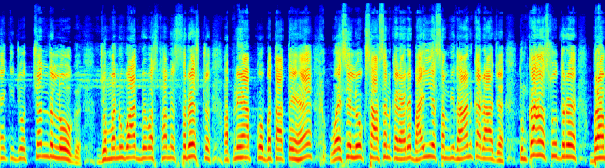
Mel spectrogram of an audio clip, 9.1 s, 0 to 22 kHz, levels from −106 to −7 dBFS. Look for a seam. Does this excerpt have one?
no; 0 cuts

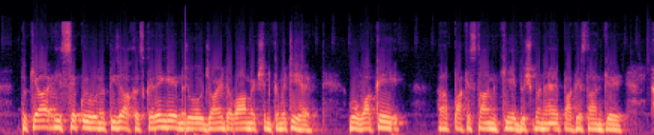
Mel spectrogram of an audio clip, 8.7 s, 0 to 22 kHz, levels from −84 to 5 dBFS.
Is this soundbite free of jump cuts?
no; 1 cut; at 2.5 s

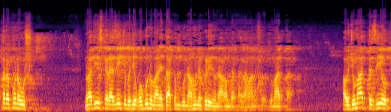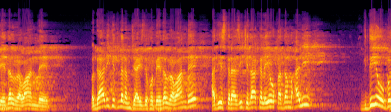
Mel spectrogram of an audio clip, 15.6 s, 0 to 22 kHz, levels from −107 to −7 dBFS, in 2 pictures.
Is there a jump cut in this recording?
yes; 1 cut; at 5.0 s

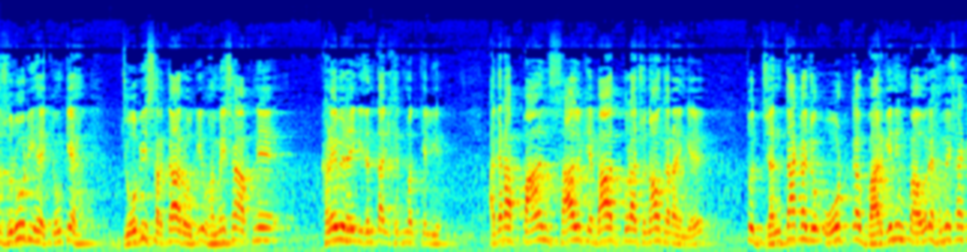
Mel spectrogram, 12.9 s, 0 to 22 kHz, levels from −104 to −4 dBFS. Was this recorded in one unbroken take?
yes; 0 cuts

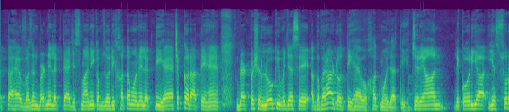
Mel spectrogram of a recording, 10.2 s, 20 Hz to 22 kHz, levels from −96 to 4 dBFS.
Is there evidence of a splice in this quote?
yes; 2 cuts; at 3.6 s, 8.2 s

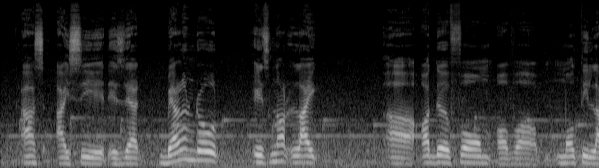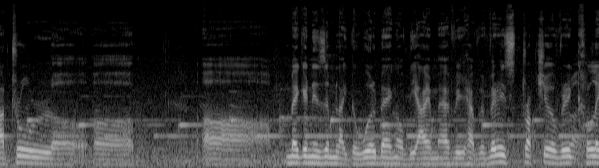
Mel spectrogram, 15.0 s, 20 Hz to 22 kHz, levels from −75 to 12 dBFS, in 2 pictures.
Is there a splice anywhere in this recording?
yes; 1 cut; at 1.9 s

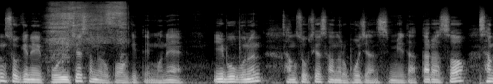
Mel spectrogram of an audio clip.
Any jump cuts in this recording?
no; 0 cuts

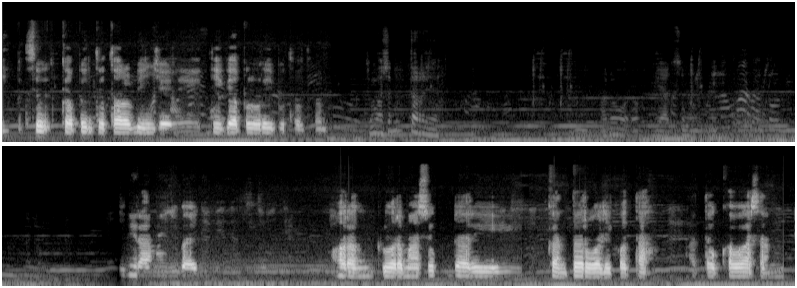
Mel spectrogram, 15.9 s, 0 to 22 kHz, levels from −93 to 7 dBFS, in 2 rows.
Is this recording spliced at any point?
yes; 1 cut; at 9.2 s

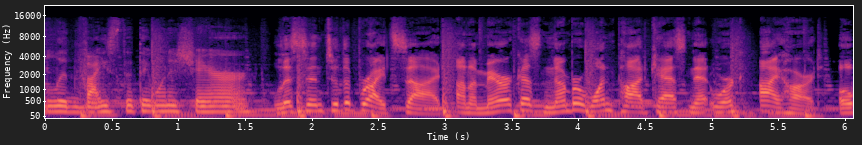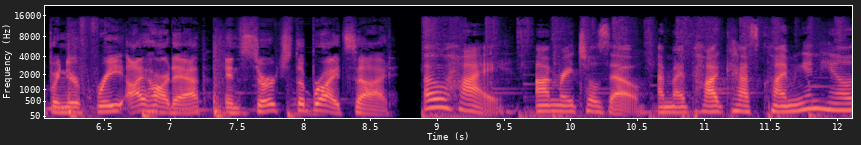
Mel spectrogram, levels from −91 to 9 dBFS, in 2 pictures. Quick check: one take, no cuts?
no; 1 cut; at 8.7 s

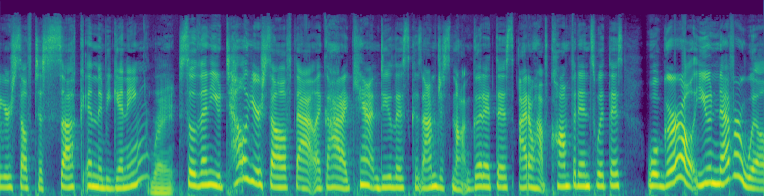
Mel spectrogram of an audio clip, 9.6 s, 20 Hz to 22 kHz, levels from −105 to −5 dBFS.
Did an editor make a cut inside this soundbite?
no; 0 cuts

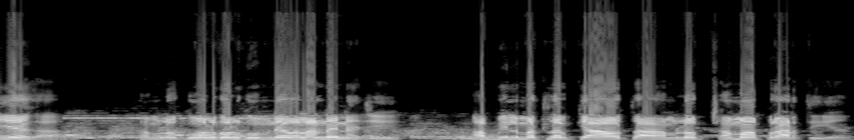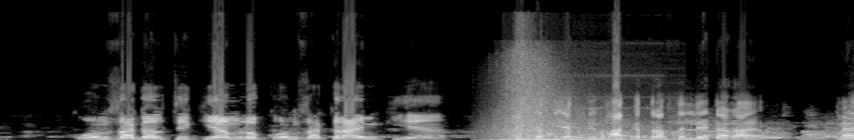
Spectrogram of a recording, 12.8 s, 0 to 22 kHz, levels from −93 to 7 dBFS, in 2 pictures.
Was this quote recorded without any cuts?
no; 1 cut; at 10.2 s

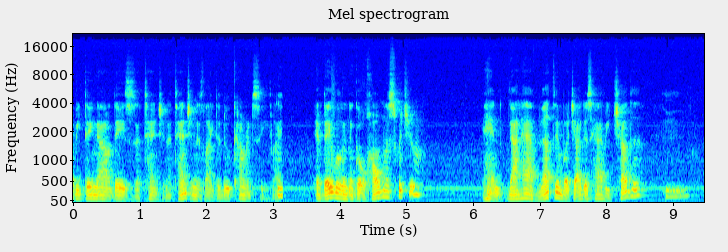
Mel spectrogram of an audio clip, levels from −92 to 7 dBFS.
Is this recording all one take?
no; 1 cut; at 3.1 s

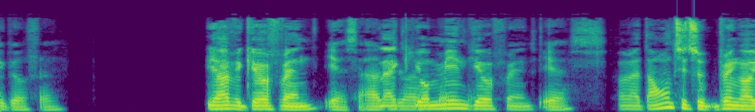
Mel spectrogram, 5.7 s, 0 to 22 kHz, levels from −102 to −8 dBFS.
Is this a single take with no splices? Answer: yes; 0 cuts

